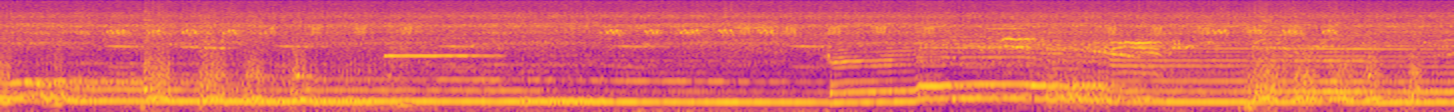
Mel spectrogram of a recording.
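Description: A wolf gives a long, steady, mournful howl, with dogs barking in short bursts alongside.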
